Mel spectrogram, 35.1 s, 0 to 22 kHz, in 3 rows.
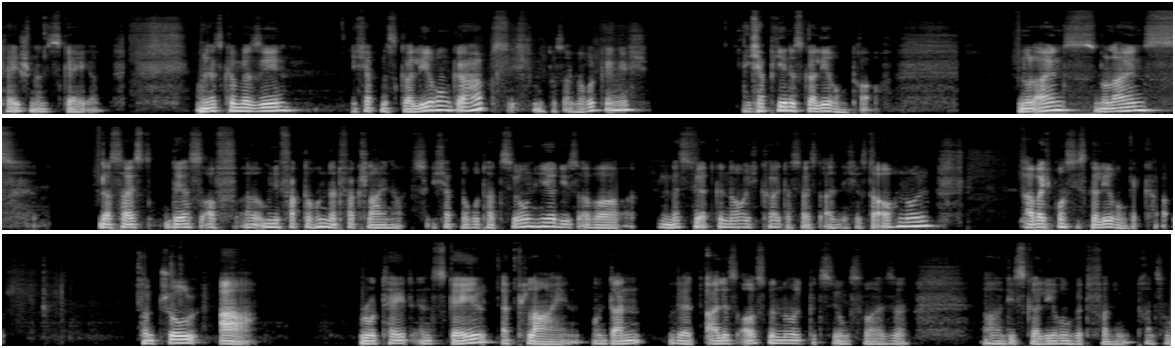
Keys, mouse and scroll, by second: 5.3 ctrl+z, 25.0 ctrl+a.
